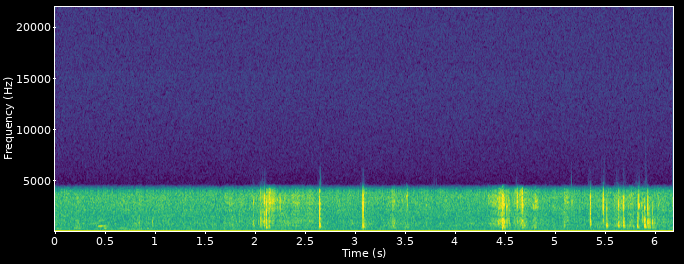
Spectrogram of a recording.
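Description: Newborn puppies stirring in a heap: small clicks, sniffs and faint squeaks in two short clusters, about two seconds in and again from about four and a half seconds, over a steady hiss.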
